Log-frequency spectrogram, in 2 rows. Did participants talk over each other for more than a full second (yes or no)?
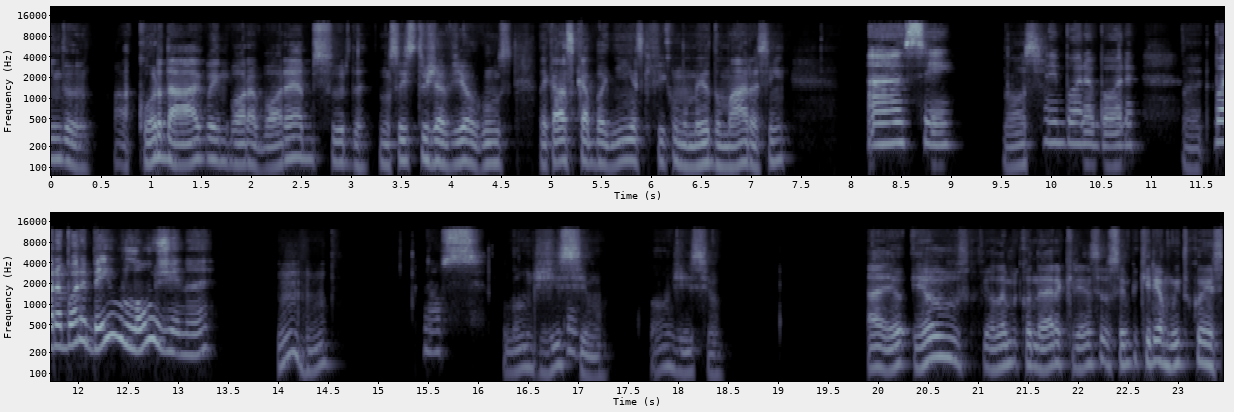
no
